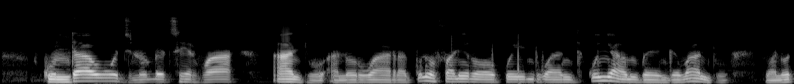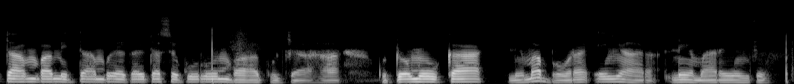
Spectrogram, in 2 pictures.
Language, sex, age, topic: Ndau, female, 18-24, health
